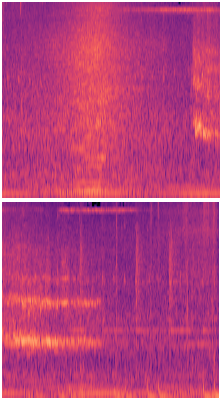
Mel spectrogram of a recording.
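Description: Car tyres screeching for nearly two seconds, starting about halfway through, in a slightly falling high squeal. A rushing swell of noise comes about a second in, and a steady low hum runs underneath.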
